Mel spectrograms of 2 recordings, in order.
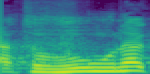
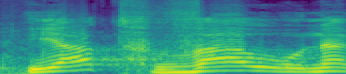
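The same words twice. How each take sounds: First: یتوونا said quickly as yatvunā, with a u sound; یتوونا rattled off wrongly as yatvunā; wrong form. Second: یتوونا said slowly as yatvanā, with a clear a; یتوونا spoken deliberately as yatvanā; correct form. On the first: (یتوونا را تند و غلط، «یَتوُونا» بگو) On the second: (یتوونا را آهسته و درست «یَتوَنا» بگو) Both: Shown as a demonstration. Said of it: "غلط است".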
